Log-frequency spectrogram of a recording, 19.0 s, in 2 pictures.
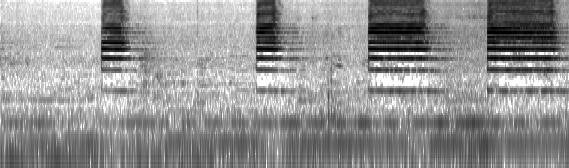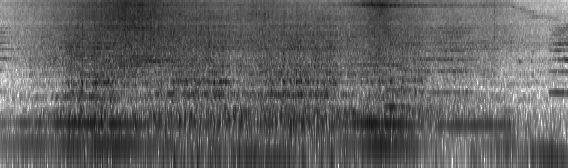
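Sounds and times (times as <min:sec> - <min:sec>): diesel engines humming: 0:00.0 - 0:18.9
train horn blasts: 0:01.6 - 0:02.6, 0:04.2 - 0:05.3, 0:06.1 - 0:09.8, 0:16.0 - 0:17.9, 0:18.5 - 0:18.9
wheels running on rails: 0:08.8 - 0:18.7.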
